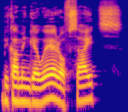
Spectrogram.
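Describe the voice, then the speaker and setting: Mellow, unhurried man guiding meditation. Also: medium pitch, level tone. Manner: slow, hushed, gentle delivery with long pauses. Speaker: meditation teacher. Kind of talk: guided meditation.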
